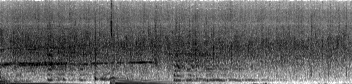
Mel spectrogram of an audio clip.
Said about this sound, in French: Merci de faire une douche dorée d'applaudissements pour Queen Camille et Benjamin Nevers.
